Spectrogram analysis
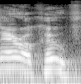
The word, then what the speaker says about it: Ercoupe: right the Aro coup e is silent so it's Aro coup but that Americans say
